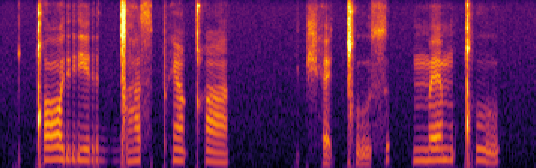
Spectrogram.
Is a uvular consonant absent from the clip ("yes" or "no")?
no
